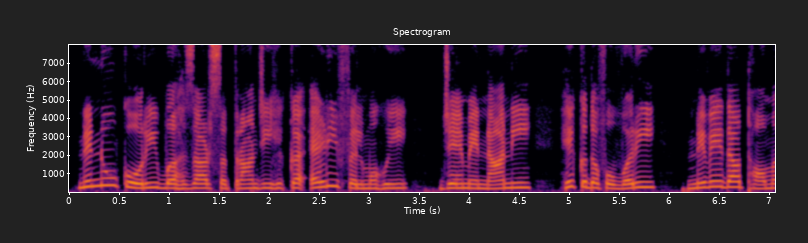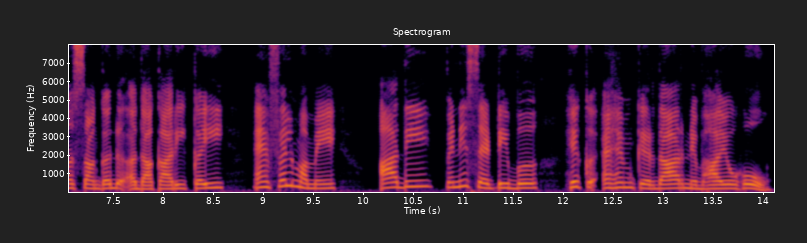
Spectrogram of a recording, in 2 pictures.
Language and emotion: Sindhi, neutral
